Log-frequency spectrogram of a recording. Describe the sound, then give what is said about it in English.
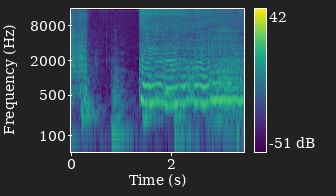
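Loud fart noise: two short, low sputtering bursts, then a long, raspy blat with a wavering, trumpet-like pitch that holds to the end. No talking over it. “The fart is funny because of the sound.”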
